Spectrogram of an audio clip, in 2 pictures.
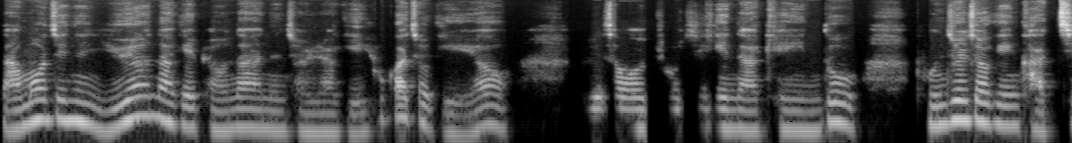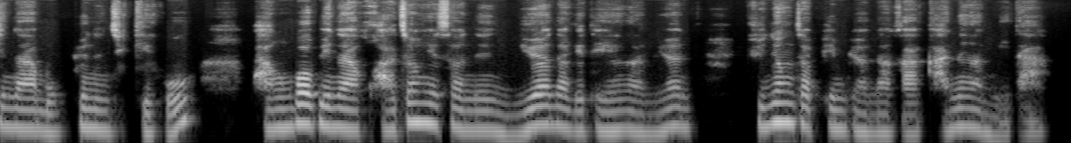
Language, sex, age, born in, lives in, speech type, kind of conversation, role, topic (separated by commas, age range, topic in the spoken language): Korean, female, 40-44, South Korea, United States, read, expert-assistant, expert, 진화의 원리를 삶의 결정에 적용할 수 있을까요? 예를 들어, 변화에 적응하는 능력이 인생에서 중요한 선택을 할 때 어떻게 도움이 되는지 궁금합니다.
